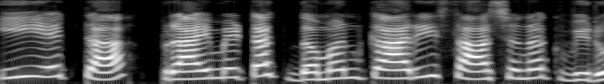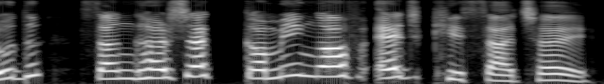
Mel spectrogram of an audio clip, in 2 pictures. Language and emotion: Maithili, neutral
